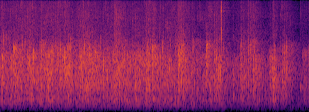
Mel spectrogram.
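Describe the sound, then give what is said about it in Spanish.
A crowd claps steadily for about three seconds, applauding the one who is King, a dense, even wash of many hands with no voices standing out above it. “Denle un aplauso al que es rey.”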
